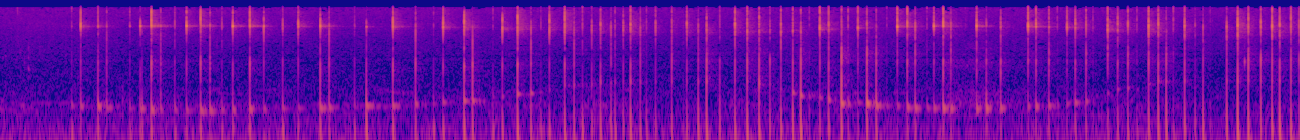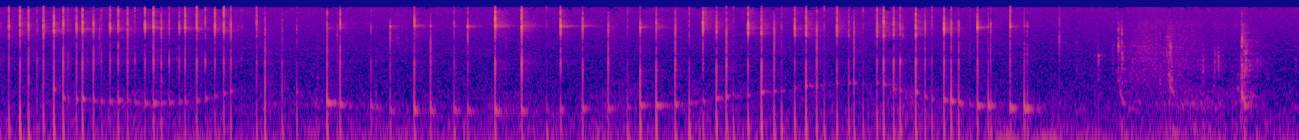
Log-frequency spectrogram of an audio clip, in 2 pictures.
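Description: Long fingernails tapping and clicking rapidly on a glass jar full of blue glitter. Under the taps, a faint low hollow tone slides down and back up about every four seconds as the jar is tilted.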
